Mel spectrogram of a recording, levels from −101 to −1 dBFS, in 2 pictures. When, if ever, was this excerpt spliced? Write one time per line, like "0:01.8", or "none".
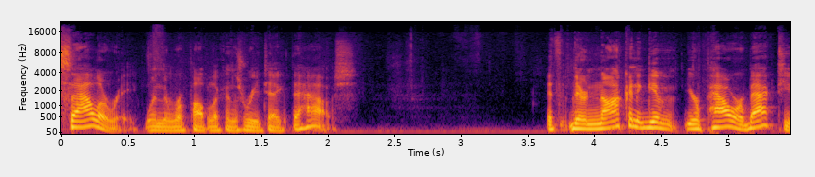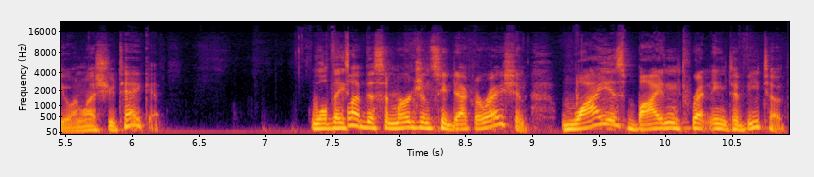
0:07.6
